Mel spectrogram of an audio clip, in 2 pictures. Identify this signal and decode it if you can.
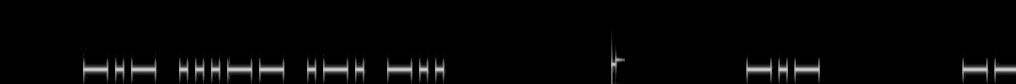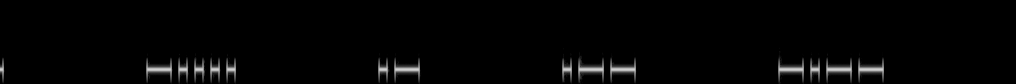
Morse code, heard as a keyed tone, about 15 wpm, spaced as for 7 wpm, 700 Hz. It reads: K3RD KM6AWY
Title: USA Call Signs - 6x Character Spacing - 15wpm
